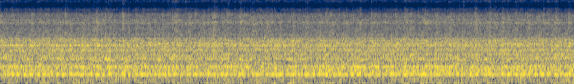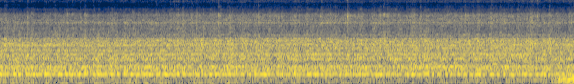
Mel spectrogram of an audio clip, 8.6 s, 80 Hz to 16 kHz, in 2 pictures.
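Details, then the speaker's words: Bench-top DIY CNC mill making its first facing cut on a small steel piece, oil as lubricant, feed override 0.4; steady hissy cutting with even spindle tone, no chatter or squeal, clean normal pass. "almost halfway through the cut so far so good i don't see anything catastrophically"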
